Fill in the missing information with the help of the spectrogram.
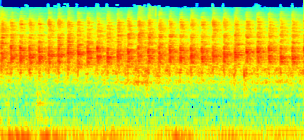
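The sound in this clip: A spinning prize wheel ticks rapidly, its clicks coming in a fast, even rhythm against a low mechanical whir, with no voices over it.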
